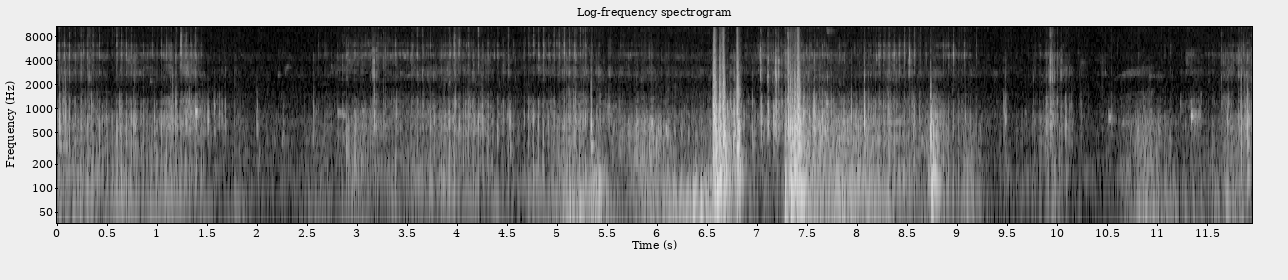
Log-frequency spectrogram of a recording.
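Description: Splashing and rumbling water noise with a few loud sharp knocks, and no animal calls.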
